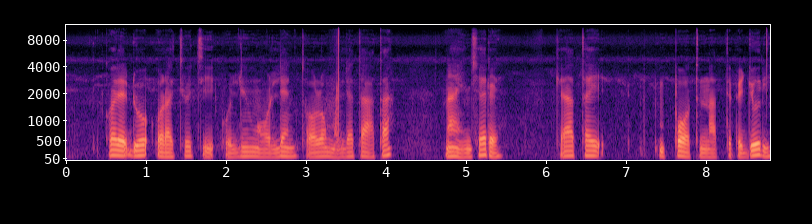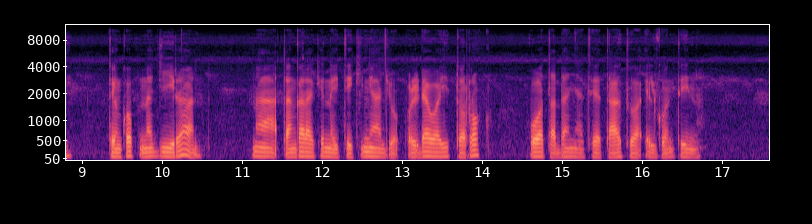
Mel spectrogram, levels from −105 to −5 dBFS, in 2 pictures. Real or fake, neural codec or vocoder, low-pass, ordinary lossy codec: fake; vocoder, 44.1 kHz, 128 mel bands, Pupu-Vocoder; 10.8 kHz; none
